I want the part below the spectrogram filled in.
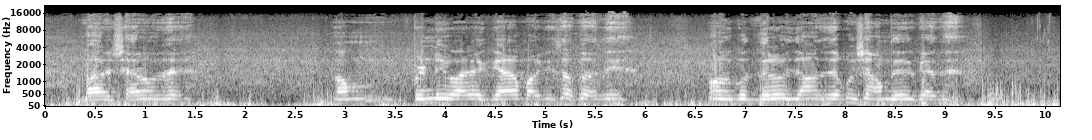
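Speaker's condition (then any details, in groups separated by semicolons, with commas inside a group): Difficulty speaking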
